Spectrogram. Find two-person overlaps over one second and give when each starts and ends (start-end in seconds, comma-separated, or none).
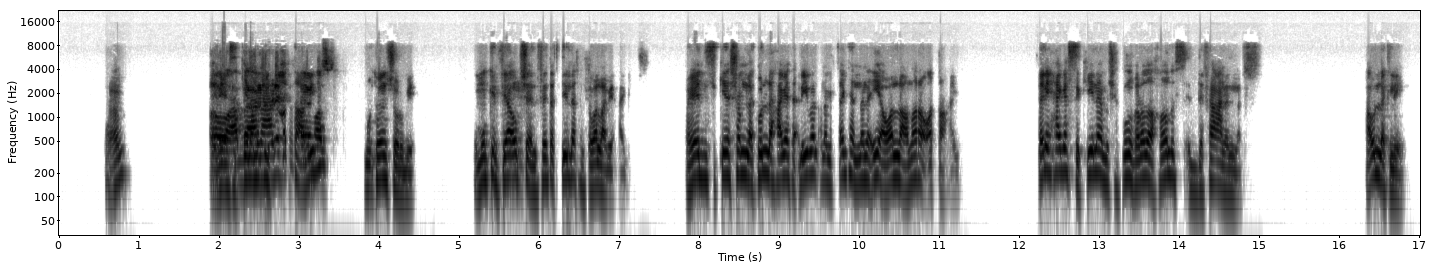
1.9-3.3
